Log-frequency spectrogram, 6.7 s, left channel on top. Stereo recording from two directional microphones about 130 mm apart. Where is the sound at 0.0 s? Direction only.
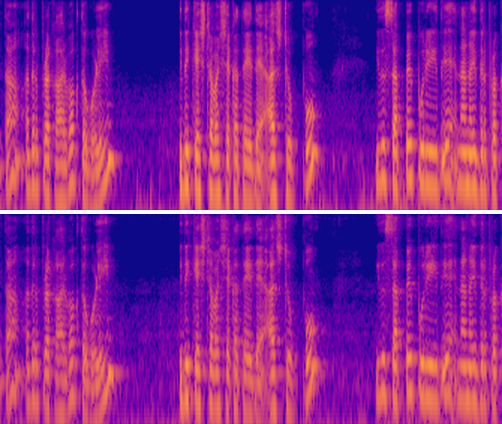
35° left (ahead or behind).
